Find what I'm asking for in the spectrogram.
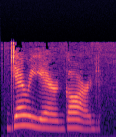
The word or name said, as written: derriere garde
